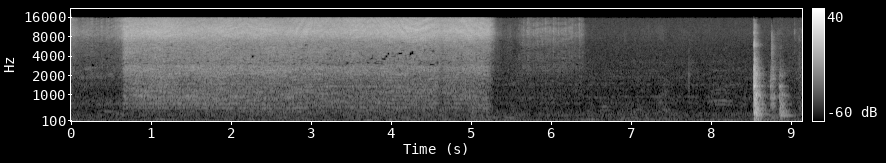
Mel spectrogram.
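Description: Aerosol hairspray sprays in one steady, close, loud hiss lasting about four and a half seconds. Quiet room tone follows, with a brief knock near the end.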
